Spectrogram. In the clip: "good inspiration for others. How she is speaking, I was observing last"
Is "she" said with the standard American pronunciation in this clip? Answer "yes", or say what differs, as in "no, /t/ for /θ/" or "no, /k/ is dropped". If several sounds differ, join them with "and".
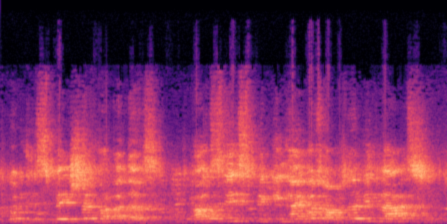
no, /s/ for /ʃ/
